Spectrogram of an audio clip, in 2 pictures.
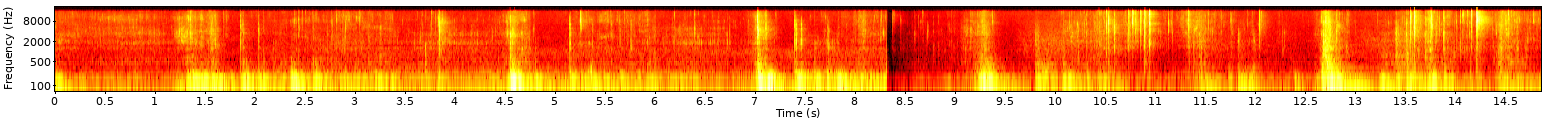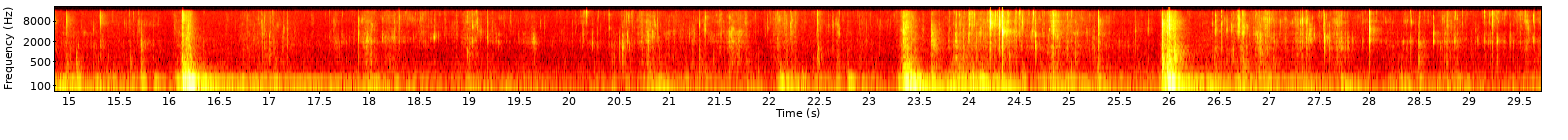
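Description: Hands kneading and stretching glitter-filled clear pearl slime: wet squishing with irregular sharp pops and thuds every few seconds.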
